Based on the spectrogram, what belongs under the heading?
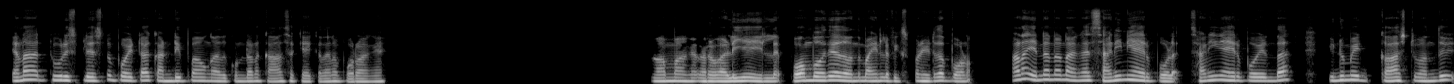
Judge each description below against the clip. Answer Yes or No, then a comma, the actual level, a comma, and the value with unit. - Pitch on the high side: No, medium, 165 Hz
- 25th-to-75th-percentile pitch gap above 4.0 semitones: No, average, 3.4 semitones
